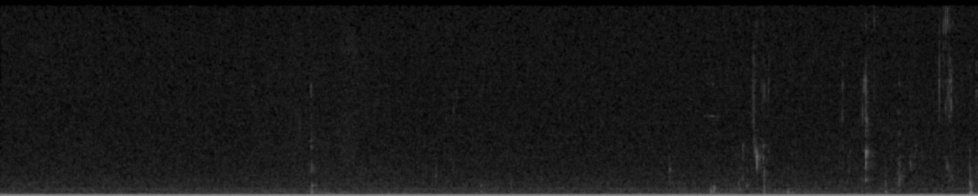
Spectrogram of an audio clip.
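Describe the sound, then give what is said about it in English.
Quiet sips and tasting of whiskey: faint wet lip smacks and tongue clicks scattered over a steady low electrical hum, with no one speaking. “Let's take a sip of this and see how it goes in the palate.”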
